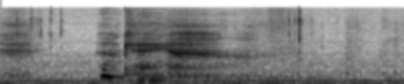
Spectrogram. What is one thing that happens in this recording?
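A woman talks casually close to a microphone.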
